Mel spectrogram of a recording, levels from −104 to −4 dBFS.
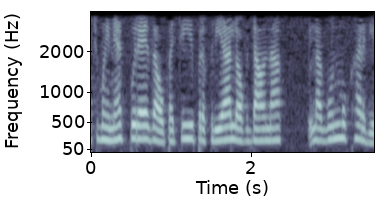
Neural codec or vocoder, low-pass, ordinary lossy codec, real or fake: none; 3.6 kHz; AAC, 32 kbps; real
